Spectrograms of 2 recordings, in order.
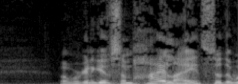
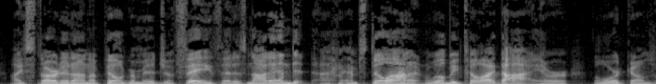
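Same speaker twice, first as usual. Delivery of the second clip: ordinary delivery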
